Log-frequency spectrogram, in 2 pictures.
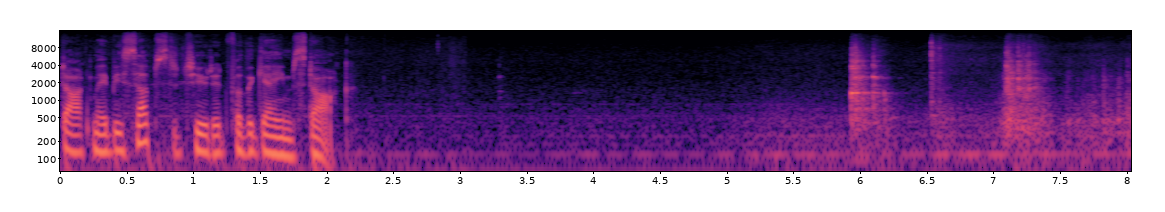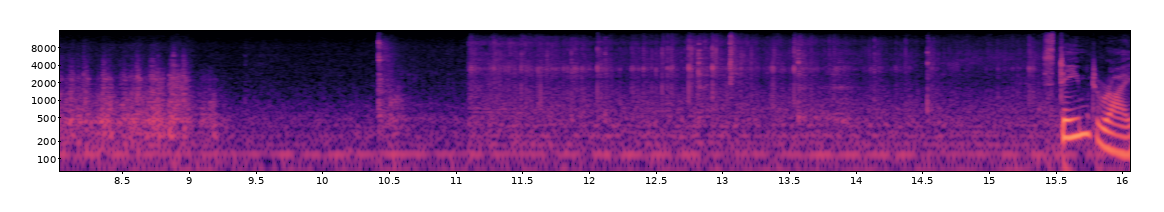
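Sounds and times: soft crackle of tiny pops: 10.4s - 15.7s.

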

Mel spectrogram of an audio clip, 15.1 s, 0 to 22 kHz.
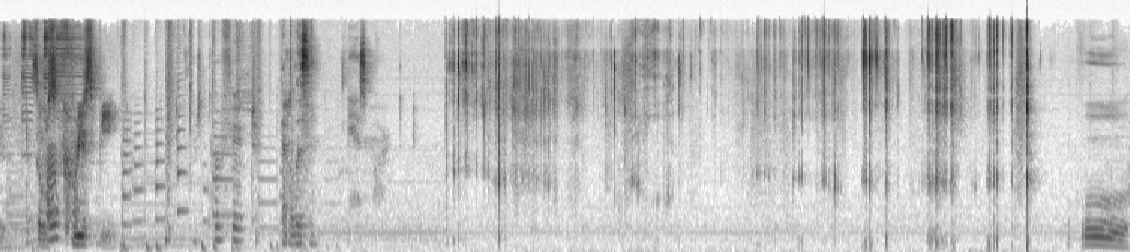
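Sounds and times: crispy bread crunching: 6.0s - 13.8s.

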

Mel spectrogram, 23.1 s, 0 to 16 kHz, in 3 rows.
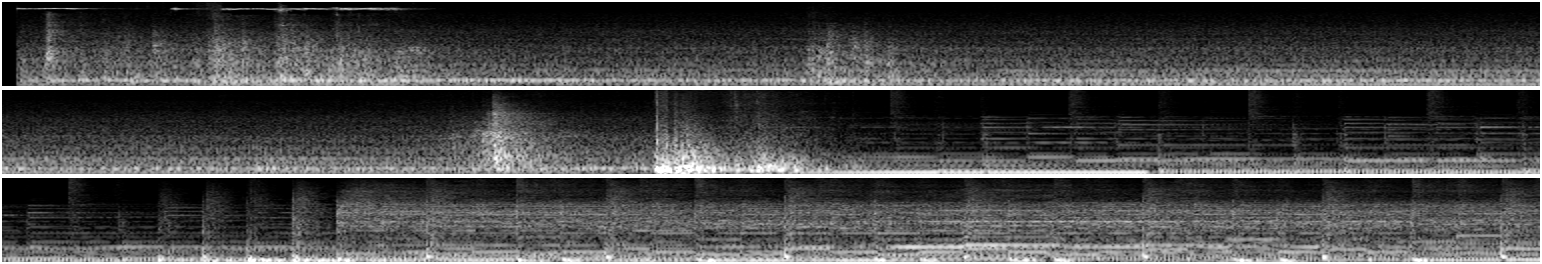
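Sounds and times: excavator diesel engine running: 0.1s - 12.2s, 17.0s - 23.0s
wall crashing to floor: 10.0s - 12.0s
knocks on wall: 10.9s - 11.9s
music: 11.7s - 23.0s.

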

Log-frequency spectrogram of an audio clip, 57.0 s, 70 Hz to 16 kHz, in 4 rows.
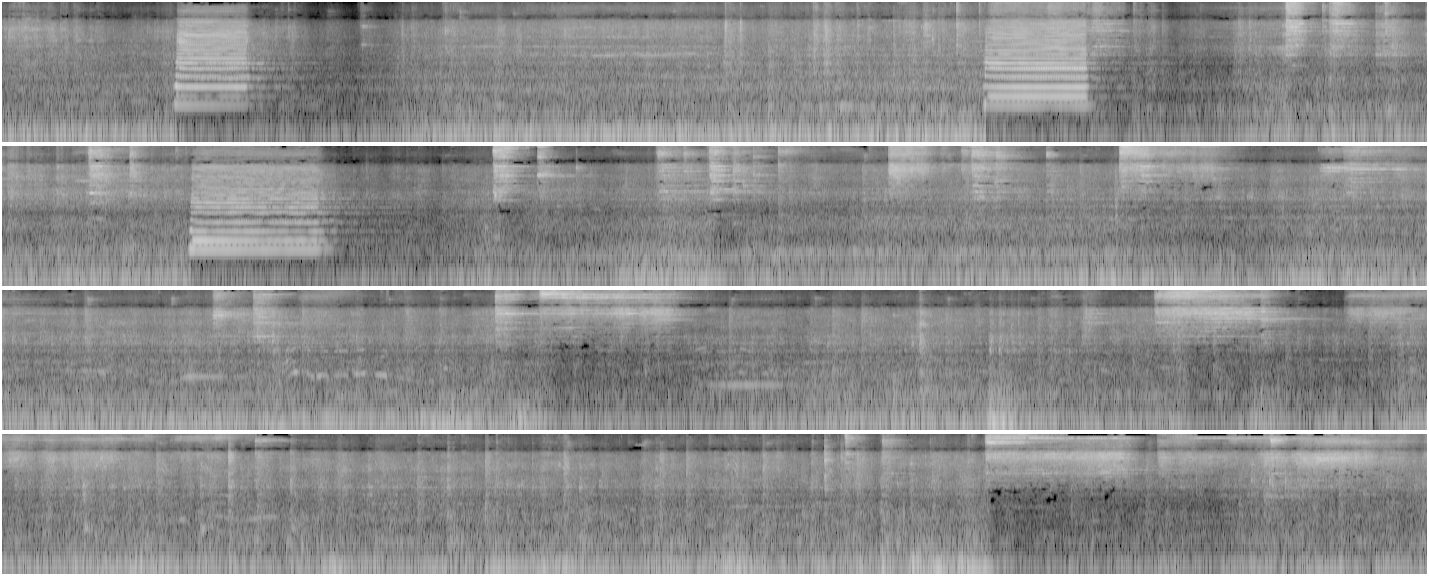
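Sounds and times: diesel locomotive engine rumbling: 0.0s - 57.0s
train wheel clatter: 0.0s - 57.0s
locomotive horn blasts: 1.7s - 3.1s, 9.8s - 11.2s, 16.1s - 17.9s
high wheel squeals: 3.6s - 7.8s, 25.4s - 31.6s, 33.4s - 36.6s, 39.5s - 45.8s, 52.6s - 56.9s.

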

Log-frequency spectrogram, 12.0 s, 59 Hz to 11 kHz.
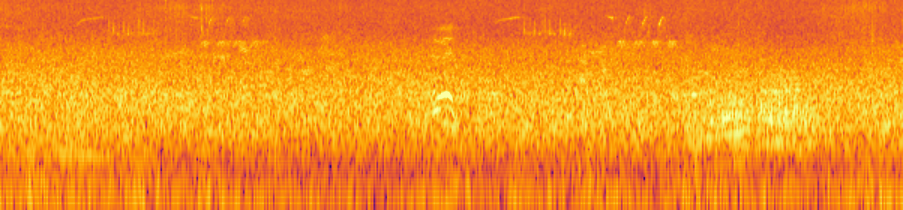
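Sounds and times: small birds chirping: 1.0s - 3.6s, 6.7s - 9.2s.

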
